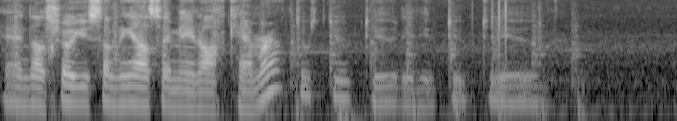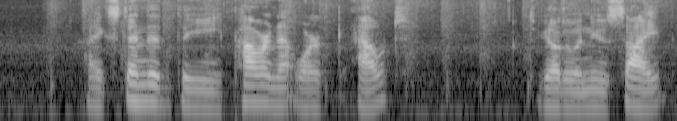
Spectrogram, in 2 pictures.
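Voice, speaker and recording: A man giving casual gameplay commentary on his own play, a bit croaky today, counting items aloud and humming to himself. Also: medium pitch, normal speed, a little hiss or hum. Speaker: game streamer.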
